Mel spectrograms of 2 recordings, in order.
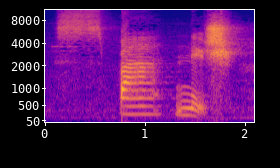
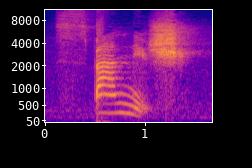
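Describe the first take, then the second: No difference in how they are said.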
